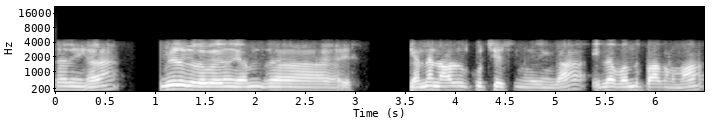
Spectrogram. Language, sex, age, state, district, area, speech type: Tamil, male, 60+, Tamil Nadu, Vellore, rural, conversation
